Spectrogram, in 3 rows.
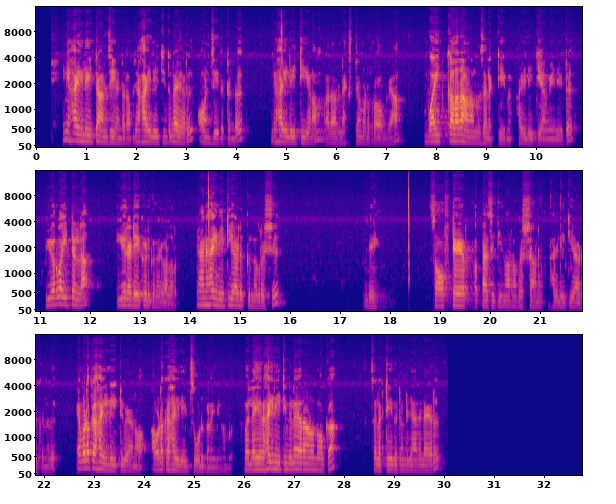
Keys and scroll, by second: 0.9 ctrl+-, 6.7 ctrl+-, 20.7-21.8 typing, 25.8 typing, 29.3 ctrl+=, 30.8-32.0 typing.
